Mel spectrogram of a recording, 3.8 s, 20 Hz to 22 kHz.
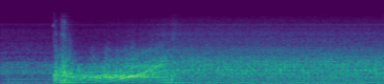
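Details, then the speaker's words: Webb Whachoen lathe on a phase converter, low speed setting about 285 rpm: motor spins up quickly then settles to a steady, smooth hum, no knocks or grinding; normal running before trying 1800 rpm, which trips the converter. "many dads Moyles that sounds pretty good alright so let's try 18 okay so that should be 1800"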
